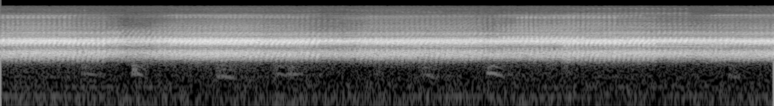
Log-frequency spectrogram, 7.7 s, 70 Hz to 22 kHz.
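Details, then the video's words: Gray tree frogs calling in Northwest Wisconsin, early June 2022, recorded on an ORTF pair of small condenser mics: a dense, unbroken chorus of pulsed, buzzy trills in two steady bands, mid and higher, with a possible second frog species mixed in. "Gray Tree Frog Calls"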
